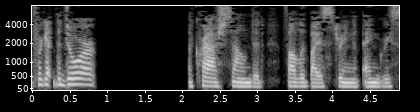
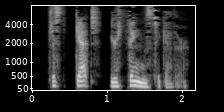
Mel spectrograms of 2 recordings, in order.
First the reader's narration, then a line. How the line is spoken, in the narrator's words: Jason growled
